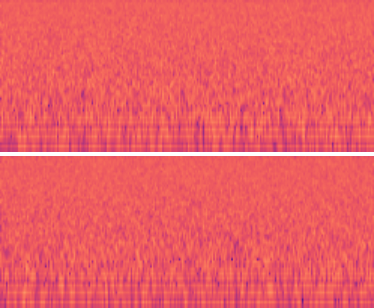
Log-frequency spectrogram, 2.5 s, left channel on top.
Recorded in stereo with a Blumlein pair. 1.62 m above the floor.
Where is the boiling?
I don't hear boiling.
